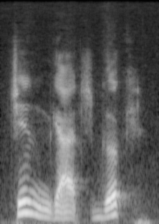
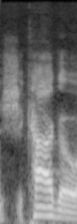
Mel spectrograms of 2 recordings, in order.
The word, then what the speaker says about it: Chingachgook: for instance one of his acute Indian experts chingachgook pronounced in Chicago I think has lost the trail of a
